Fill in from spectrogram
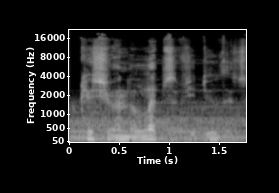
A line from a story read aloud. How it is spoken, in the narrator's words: Chrissy whispered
